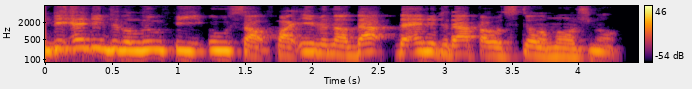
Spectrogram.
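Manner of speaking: ordinary talk, nothing marked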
